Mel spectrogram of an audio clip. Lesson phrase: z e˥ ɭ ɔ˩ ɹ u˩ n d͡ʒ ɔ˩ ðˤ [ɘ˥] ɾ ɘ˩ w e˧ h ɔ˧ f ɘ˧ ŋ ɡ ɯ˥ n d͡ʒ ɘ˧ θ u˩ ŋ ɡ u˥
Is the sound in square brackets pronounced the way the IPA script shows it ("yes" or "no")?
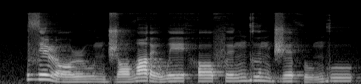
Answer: yes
